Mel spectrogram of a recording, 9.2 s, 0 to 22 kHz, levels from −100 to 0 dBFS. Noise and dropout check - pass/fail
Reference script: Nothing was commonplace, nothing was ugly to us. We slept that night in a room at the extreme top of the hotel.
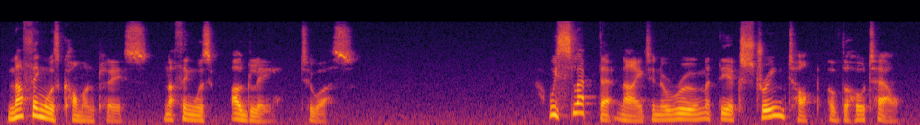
pass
